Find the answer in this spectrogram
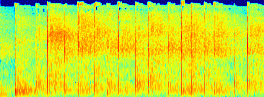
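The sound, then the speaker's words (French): Rapid, crisp metallic taps from the tap dance shoes of a choreographer and tap dancer from Bordeaux on a hard floor, clicking in a lively uneven rhythm with sharp bright strikes, clear with no voices. “Ambiance, tap dance.”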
